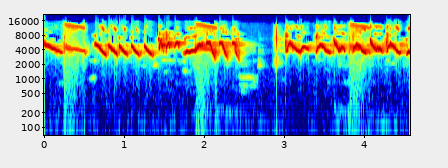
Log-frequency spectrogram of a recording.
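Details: Bird calling in a lively, varied series: high warbled and looping whistles, a rapid wavering trill, a brief pause, then a fast chattering run of clear high notes ending on a steady tone.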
